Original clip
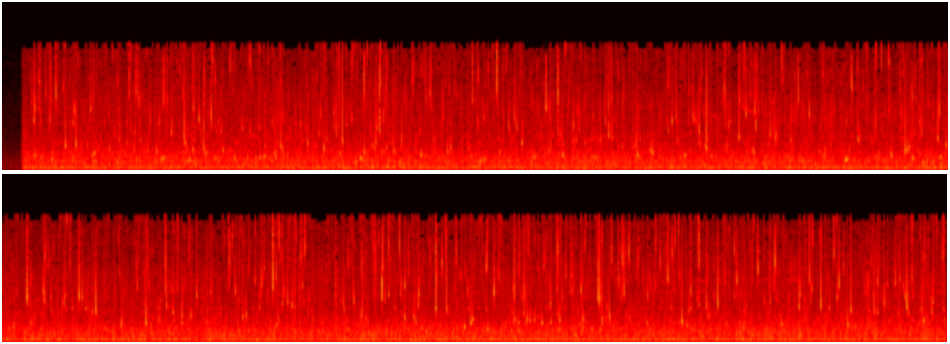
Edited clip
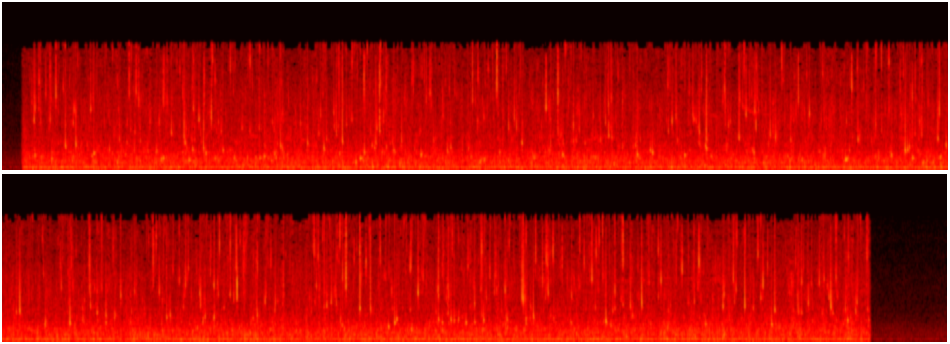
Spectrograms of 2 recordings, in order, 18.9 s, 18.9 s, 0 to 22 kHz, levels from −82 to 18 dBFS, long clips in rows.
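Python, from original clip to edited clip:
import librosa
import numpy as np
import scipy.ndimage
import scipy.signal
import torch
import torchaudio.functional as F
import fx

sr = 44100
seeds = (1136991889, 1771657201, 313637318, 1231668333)

y = fx.edit(x, sr, fx.cut(start_s=9.55, length_s=0.76),
    fx.reverse_span(start_s=12.12, length_s=1.59), tone=tone)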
